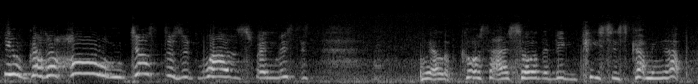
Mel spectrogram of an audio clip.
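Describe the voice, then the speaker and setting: An American actress playing a chatty, nosy, easily offended landlady in an old-time radio horror drama, with folksy, exclamatory speech. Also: high-pitched. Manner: gossipy, folksy, exclamatory, huffy when slighted. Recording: noisy old radio recording.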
